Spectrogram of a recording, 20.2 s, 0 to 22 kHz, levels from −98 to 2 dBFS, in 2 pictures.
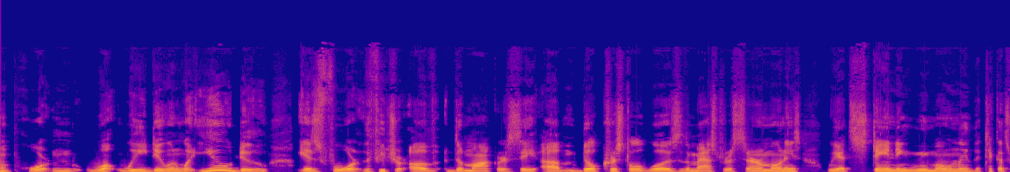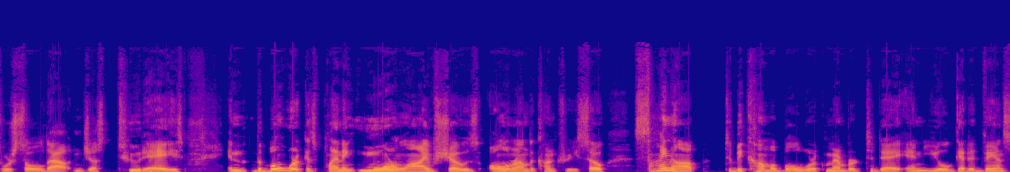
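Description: Clock slip clicks run from 0.23 to 20.04 s as faint, regular ticks about five times a second, likely from two unsynchronised clocks drifting roughly 150 ppm apart.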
